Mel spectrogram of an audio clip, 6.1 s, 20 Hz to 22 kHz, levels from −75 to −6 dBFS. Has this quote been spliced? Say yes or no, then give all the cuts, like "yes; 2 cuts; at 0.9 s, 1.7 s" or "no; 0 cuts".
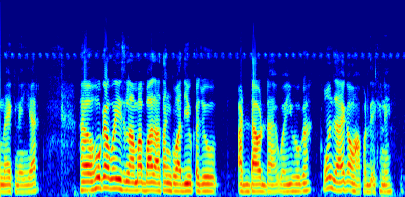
no; 0 cuts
